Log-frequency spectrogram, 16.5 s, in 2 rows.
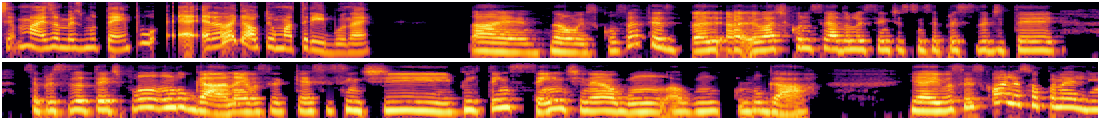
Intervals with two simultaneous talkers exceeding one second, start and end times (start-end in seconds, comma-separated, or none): none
